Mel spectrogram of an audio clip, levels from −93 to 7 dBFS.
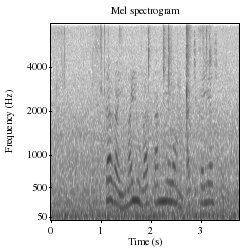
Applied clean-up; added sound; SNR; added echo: none; Crack; 2 dB; none.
